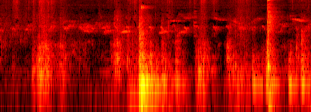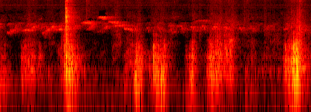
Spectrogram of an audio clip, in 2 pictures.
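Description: Oil palm fruit bunches thrown by hand into a steel dump-truck bed, landing with several heavy thuds and bangs a couple of seconds apart. Birds chirp and chickens cluck faintly throughout.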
